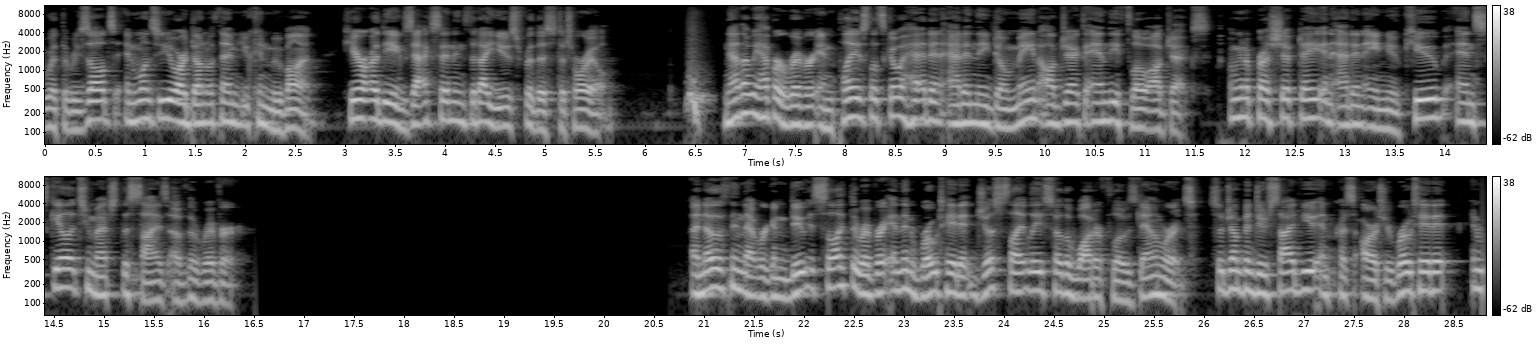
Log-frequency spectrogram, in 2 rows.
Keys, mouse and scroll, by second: 6.6 middle click, 11.8 shift+a, 14.1 s, 15.8-16.6 middle drag, 16.6-20.3 typing, 17.3 shift+middle click, 19.6-20.1 middle drag, 20.7-21.9 scroll down 3, 21.9 click, 24.1 KP_3, 25.4-26.8 scroll up 2, 26.8 r.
